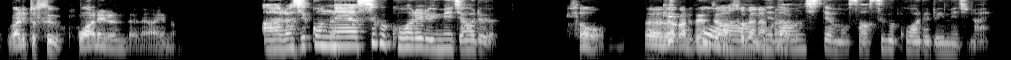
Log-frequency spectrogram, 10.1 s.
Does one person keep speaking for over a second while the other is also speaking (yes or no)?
yes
